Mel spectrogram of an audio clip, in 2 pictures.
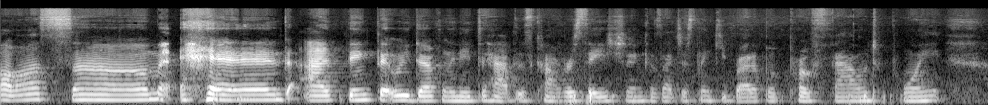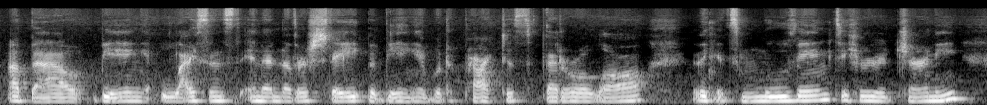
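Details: Adult woman speaking; Normal voice.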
